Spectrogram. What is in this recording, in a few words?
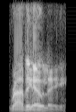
"ravioli", British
